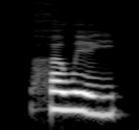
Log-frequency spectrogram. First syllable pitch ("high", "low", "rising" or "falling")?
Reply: high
